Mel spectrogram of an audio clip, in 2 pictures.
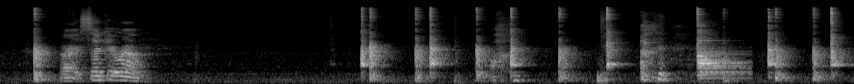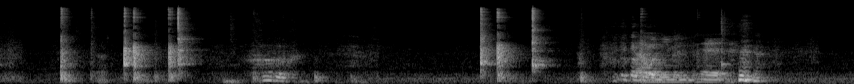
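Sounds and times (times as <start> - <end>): ping pong ball clicking: 9.8 - 10.6, 13.3 - 14.2.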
